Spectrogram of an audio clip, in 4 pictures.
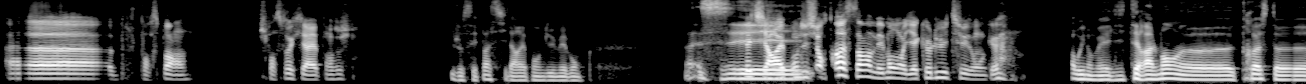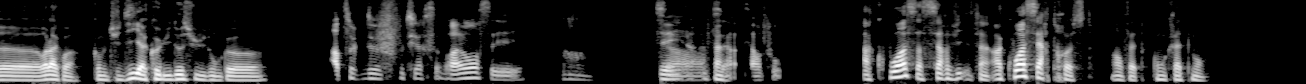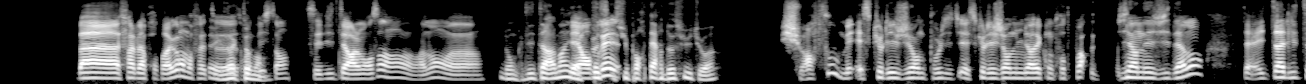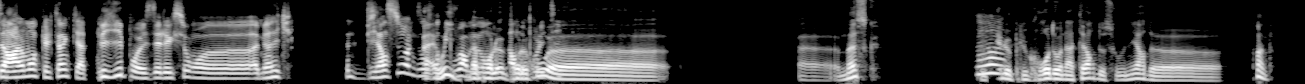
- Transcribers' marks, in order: chuckle; drawn out: "heu"
- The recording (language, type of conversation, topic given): French, unstructured, Penses-tu que les géants du numérique ont trop de pouvoir ?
